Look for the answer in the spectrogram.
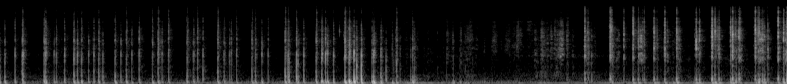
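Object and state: Plastic DVD case.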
